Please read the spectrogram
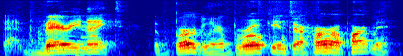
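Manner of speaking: picture-book reading; reading to children. A narrator's reading. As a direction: build suspense for a child. Reads picture book aloud.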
